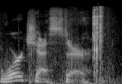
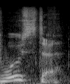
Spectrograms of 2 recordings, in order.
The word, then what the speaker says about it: Worcester: It's Worcester. It's spelled like Worcester, but it's Worcester.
